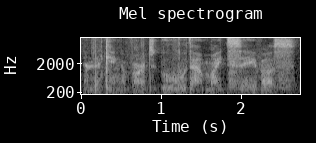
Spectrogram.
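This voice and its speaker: A host whispering ASMR commentary while playing a solo card game, explaining each move step by step in an unvoiced whisper. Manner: slow, step-by-step narration of moves.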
